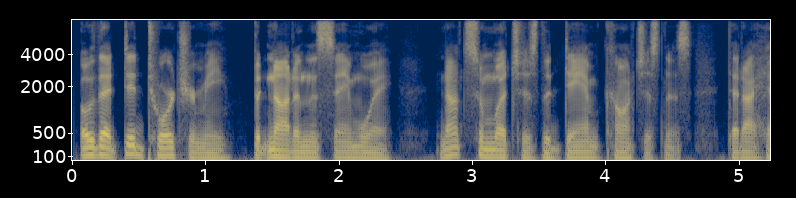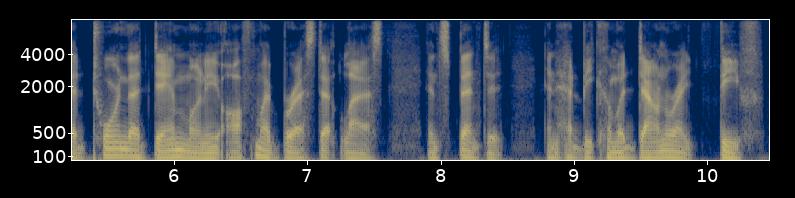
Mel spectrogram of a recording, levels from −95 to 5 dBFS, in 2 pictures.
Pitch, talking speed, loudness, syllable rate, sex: 90 Hz, 225 wpm, -22 LUFS, 5.6 syllables/s, male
